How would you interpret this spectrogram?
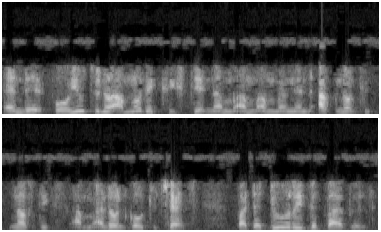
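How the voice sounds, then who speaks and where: A man's voice: medium pitch, animated, moderate pace, slightly rough, highs cut off. A South African man calling in to a radio show, giving his earnest opinion in an emphatic way, repeating words as he goes. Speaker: radio phone-in caller.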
